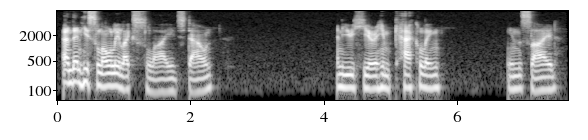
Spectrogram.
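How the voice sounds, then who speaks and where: A man's voice: medium pitch, fairly bright tone. A man narrating a tabletop role-playing game as game master, hesitant and full of fillers. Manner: slow and hesitant, many fillers.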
